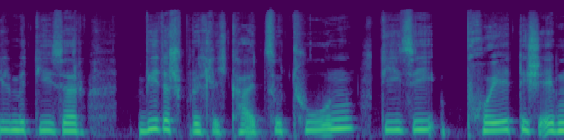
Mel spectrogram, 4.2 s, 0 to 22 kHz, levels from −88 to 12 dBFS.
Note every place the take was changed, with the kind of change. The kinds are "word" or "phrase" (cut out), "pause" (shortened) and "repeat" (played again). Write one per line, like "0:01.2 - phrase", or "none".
0:02.8 - pause

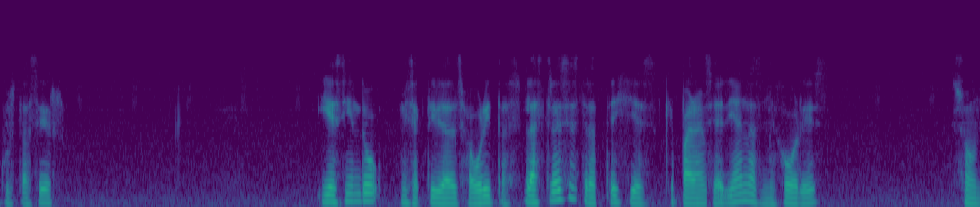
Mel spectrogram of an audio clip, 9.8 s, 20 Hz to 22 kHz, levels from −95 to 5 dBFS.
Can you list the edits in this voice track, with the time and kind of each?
0:05.2 - pause
0:07.0 - word

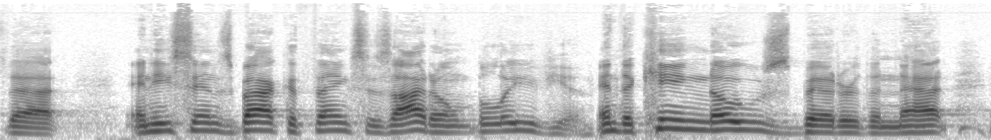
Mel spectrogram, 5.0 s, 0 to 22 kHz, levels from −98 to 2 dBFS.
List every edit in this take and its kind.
0:02.9 - pause

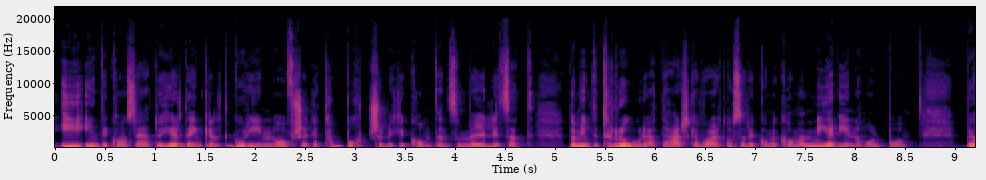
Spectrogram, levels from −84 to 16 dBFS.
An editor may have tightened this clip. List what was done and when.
0:06.7 - word

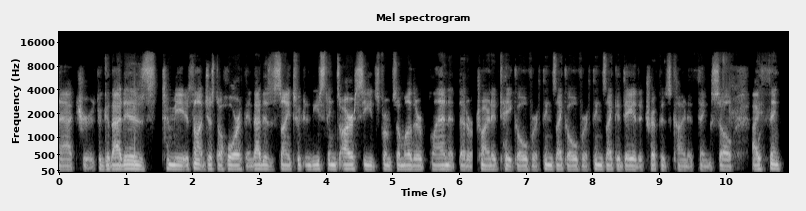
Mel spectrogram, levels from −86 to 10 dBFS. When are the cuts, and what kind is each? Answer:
0:06.2 - word
0:07.6 - repeat

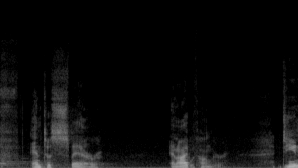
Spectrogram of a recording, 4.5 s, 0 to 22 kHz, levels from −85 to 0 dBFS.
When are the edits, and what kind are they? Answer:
0:02.8 - word

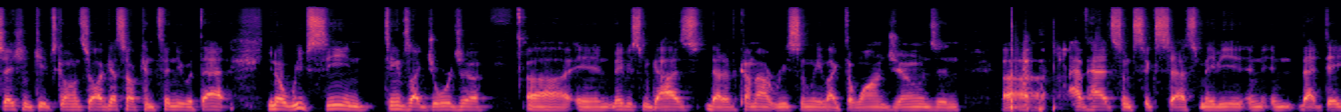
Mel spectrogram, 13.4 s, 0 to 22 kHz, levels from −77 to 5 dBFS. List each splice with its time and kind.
none

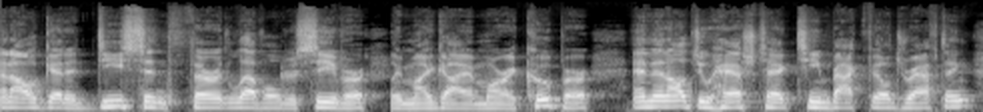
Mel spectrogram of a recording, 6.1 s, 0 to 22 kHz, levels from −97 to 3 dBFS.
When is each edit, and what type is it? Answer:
0:01.7 - word
0:02.4 - word
0:04.3 - word

